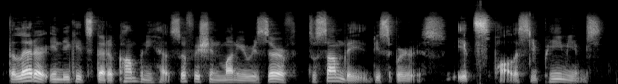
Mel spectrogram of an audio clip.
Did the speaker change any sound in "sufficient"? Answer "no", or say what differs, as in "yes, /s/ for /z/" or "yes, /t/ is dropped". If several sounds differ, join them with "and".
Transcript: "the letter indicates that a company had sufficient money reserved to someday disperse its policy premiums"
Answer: no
